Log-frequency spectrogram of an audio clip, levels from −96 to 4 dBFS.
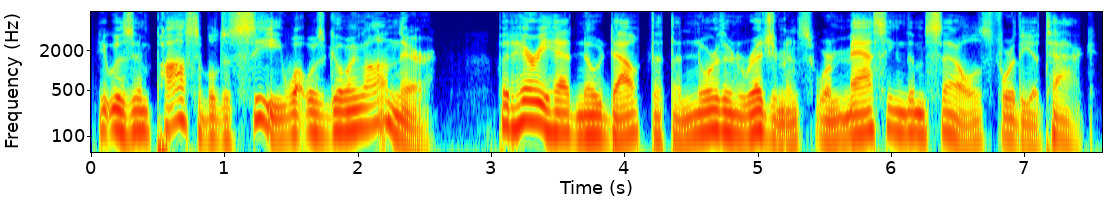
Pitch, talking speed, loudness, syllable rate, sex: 110 Hz, 200 wpm, -16 LUFS, 5.4 syllables/s, male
